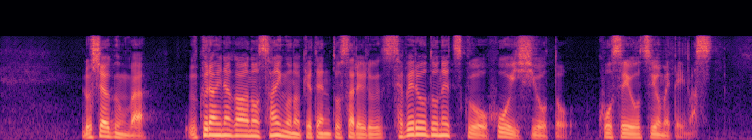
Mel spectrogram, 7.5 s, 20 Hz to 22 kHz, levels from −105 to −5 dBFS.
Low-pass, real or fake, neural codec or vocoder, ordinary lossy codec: none; fake; codec, 16 kHz, 16 kbps, FunCodec, trained on Chinese and English, 50 frames a second; none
